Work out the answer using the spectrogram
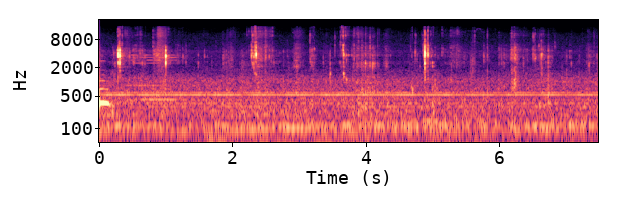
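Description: Close-up eating sounds: quiet chewing with a few short, sharp crunches of leftover crispy fried-chicken breading, over a faint steady hum.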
